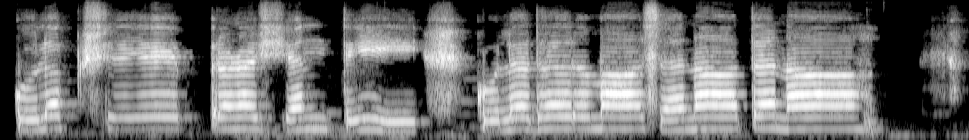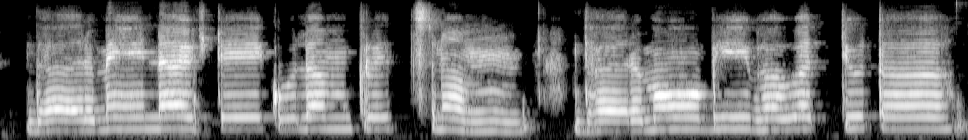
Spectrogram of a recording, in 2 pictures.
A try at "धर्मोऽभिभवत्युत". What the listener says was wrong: अधर्मो, धर्मो नहीं, अधर्मो।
